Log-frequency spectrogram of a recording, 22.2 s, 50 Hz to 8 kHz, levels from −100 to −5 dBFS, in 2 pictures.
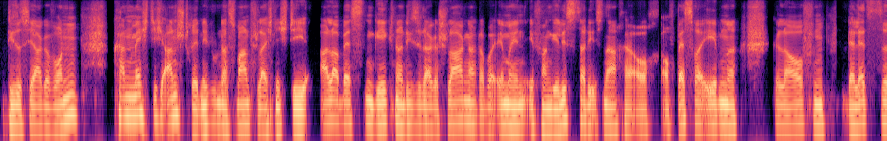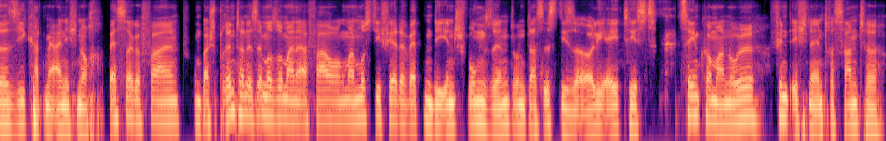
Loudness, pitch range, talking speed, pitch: -20 LUFS, 90-105 Hz, 180 wpm, 100 Hz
